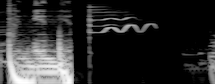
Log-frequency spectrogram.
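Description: Electronic dance music with a heavy beat cuts off suddenly less than a second in, followed by a short 'boing' sound effect with a wobbling pitch, then a brief silence.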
